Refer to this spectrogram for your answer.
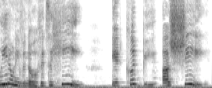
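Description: A female-sounding voice in a put-on character voice speaks at a fairly slow pace with a warm tone over clear background noise. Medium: audio drama. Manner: warm, level-headed.

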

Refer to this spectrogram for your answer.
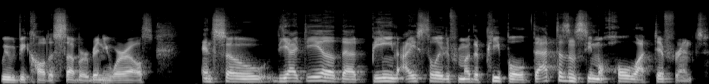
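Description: A man with a normal speaking voice, medium pitch, ordinary pitch variation, very even loudness and a fairly quick pace, on a very clean recording with a silent background. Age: 40s. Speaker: author and improv comedian. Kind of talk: casual chat.

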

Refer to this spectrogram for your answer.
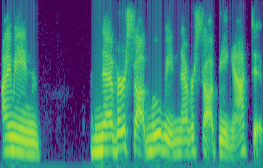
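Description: An unremarkable speaking voice from a woman with an American accent, medium in pitch, with ordinary pitch variation and a moderate pace, in a dry, close sound with no echo against a quiet background. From Wyoming, US. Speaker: athletic trainer. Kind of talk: casual interview.

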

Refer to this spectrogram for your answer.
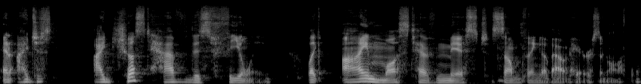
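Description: Bright and sharp in tone, a man speaks at a fairly low pitch. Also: lively intonation, moderate pace. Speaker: soccer podcast host. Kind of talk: casual post-match discussion.

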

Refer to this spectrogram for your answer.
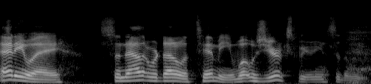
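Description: Vocal fry and a bright, sharp tone mark this voice, which has very wide pitch swings over a quiet background. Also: man. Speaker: podcast co-host. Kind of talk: casual chat.

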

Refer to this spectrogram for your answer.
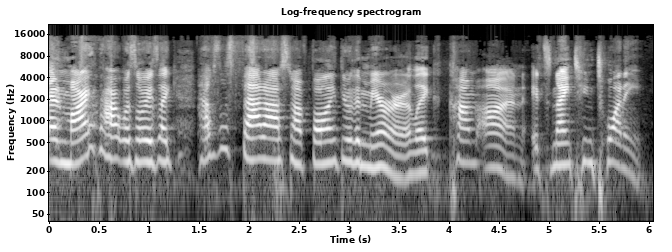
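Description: A woman's raised, projected voice, high-pitched with a bright, sharp tone and lively intonation, at a fairly slow pace with hardly any pauses, on a very clean recording with a silent background. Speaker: podcast co-host guest. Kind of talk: casual chat.

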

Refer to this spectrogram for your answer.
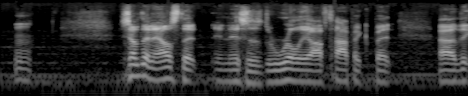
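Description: A man at medium pitch with fairly even intonation, music playing in the background. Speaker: podcast co-host. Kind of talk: casual chat.

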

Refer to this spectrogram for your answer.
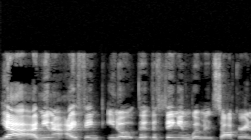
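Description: In a Canadian accent, a woman talks at a fairly quick pace. The background is quiet. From Canada, Vancouver area. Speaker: former professional soccer player. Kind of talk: interview. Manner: halting, many fillers.

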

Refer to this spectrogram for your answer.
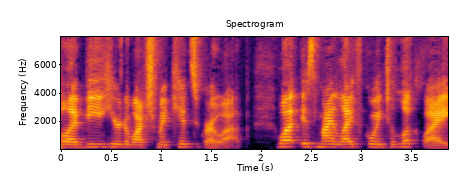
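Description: Bright and sharp in tone, a woman speaks at medium pitch with an American accent. Her pace is moderate, and the recording is very clean with a silent background. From Raleigh, North Carolina. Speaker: cancer survivor and attorney. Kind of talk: interview.

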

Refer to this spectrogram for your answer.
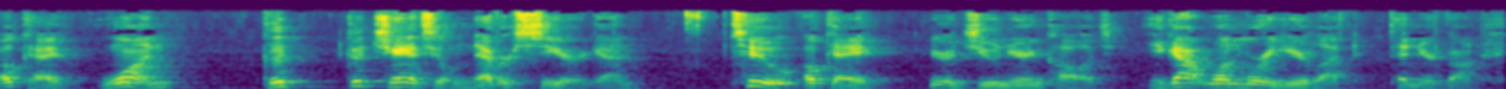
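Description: A Midwestern American accent at a moderate pace, with big swings in loudness. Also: man. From US Midwest (central Illinois). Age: 20s. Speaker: college student. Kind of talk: casual chat.

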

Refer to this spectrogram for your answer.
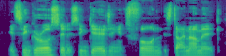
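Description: A man with an unremarkable speaking voice, medium pitch and a fairly quick pace. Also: dry, close sound with no echo. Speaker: film podcast guest. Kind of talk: casual chat.

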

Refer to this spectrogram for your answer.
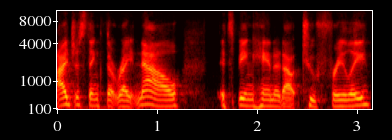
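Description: On a very clean recording with a silent background, a woman with an American accent and a fairly low pitch speaks at a moderate pace in an ordinary speaking voice. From Omaha, Nebraska. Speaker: city council candidate. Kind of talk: interview.

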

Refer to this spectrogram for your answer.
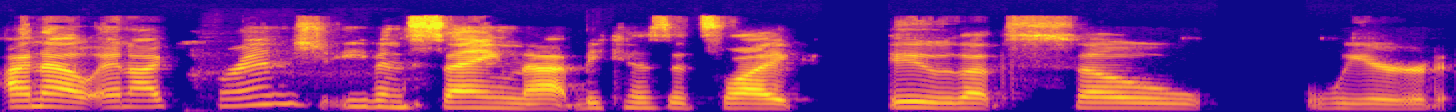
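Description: A woman speaks very slowly in a dry, close recording with no echo. Her pitch is medium, with ordinary variation. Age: 20s. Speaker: pastor's daughter. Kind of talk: casual chat.

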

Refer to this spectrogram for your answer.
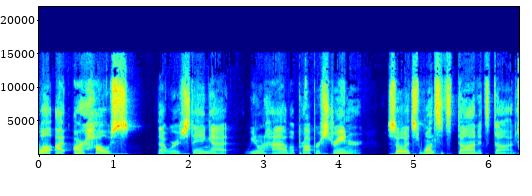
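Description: The speech is fairly slow, with lively intonation, in a Toronto accent. The recording is very clean and dry, close with no echo, with a silent background. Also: man, medium pitch for a man. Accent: Canadian (Toronto). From Canada, Toronto. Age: 20s. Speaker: YouTuber and stand-up comedian. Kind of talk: casual chat. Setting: home garage studio.

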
